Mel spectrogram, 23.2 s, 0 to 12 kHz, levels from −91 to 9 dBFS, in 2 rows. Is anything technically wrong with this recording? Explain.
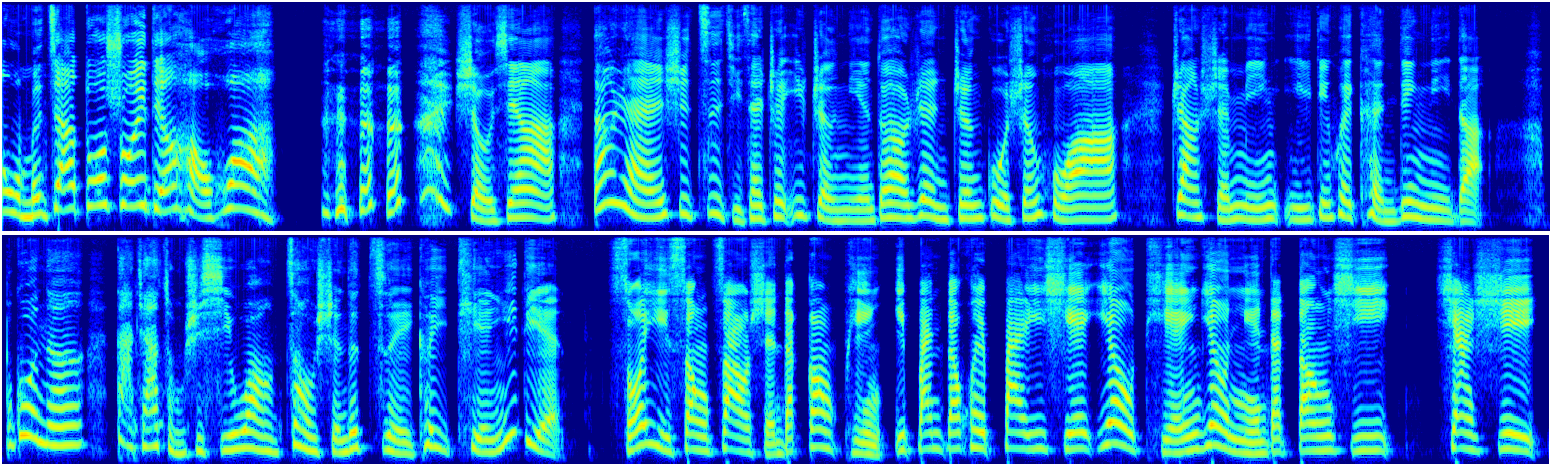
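Yes. Throughout the speech, the resampler restarts on every block: each 20 ms block is converted from 48 kHz to 24 kHz in isolation, so every edge carries a small error. This produces a 50 Hz buzz present only with signal, seen as faint vertical lines every 20 ms on a spectrogram and tiny steps at block boundaries in the waveform.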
